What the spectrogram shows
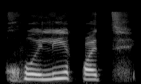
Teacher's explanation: कैफ़ा, काफ के साथ या मदिया, काफ के साथ या लीन का रूल हो रहा है, तो इसको सॉफ्टली करके पढ़ेंगे। खुलिक़त, ख़ा को अच्छे से हलक से अदा करेंगे और हैवी करके पढ़ेंगे। ख़ा को हैवी करेंगे, लाम को बारीक करेंगे, फिर क़ाफ को हैवी करेंगे।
